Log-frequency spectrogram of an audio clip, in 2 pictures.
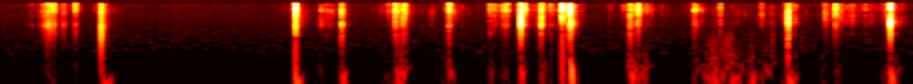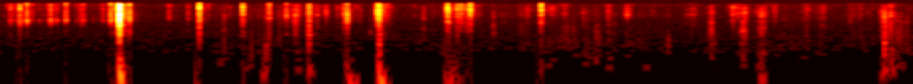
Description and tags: Breaking open an almond using a metal nutcracker.
almond, crack, nut, shell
